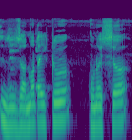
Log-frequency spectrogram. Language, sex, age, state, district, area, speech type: Assamese, male, 45-60, Assam, Majuli, rural, spontaneous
